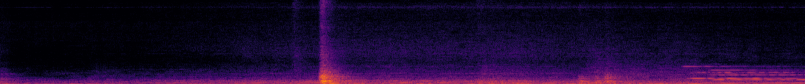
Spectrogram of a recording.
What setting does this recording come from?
elevator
